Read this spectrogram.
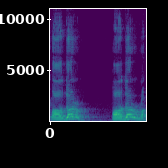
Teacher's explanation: یہ دال پہ زبر ہونے کی وجہ سے ہم اس ساکن را کو موٹا پڑھیں گے، اسے بریک نہیں پڑھ سکیں گے۔ یہ قانون اور قاعدے کے خلاف ہے اگر بریک پڑھا گیا۔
